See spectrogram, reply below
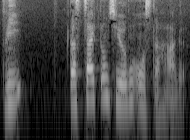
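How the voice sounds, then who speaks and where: A woman's voice: mid-range voice, very animated, normal speed, heavy background noise. A woman presenting a television news magazine with a scripted introduction. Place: dry studio.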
